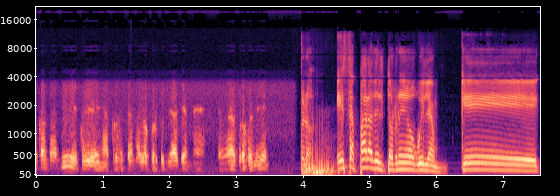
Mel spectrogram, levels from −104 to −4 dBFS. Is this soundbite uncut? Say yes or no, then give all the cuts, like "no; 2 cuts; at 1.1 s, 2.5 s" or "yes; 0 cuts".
yes; 0 cuts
